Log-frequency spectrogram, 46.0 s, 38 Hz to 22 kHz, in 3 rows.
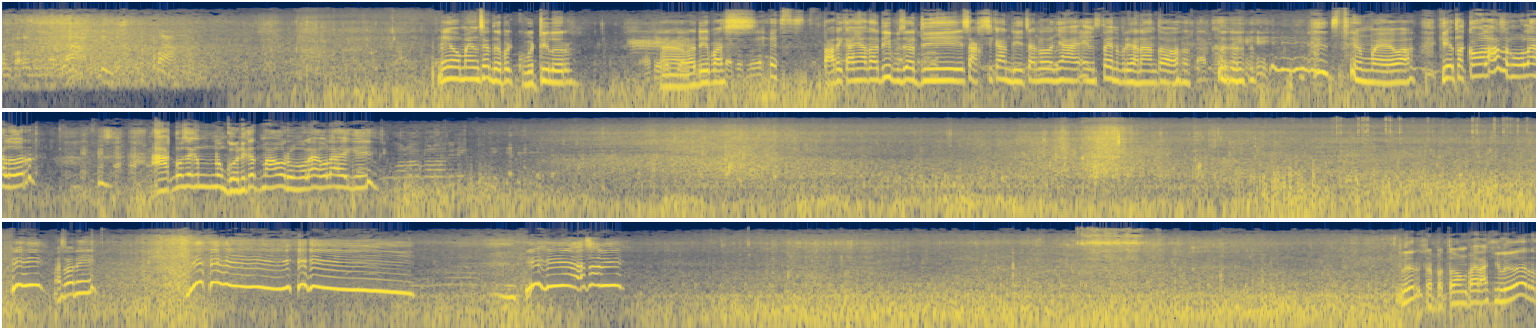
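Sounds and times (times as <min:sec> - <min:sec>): waves splashing: 0:00.0 - 0:46.0
wind buffeting microphone: 0:02.1 - 0:46.0.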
